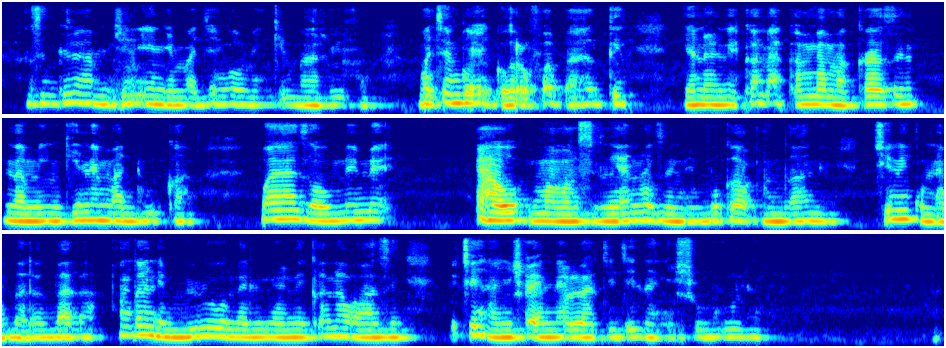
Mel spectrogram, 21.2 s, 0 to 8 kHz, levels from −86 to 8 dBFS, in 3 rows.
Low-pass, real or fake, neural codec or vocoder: 7.2 kHz; fake; codec, 16 kHz, 4 kbps, FunCodec, trained on LibriTTS, 50 frames a second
